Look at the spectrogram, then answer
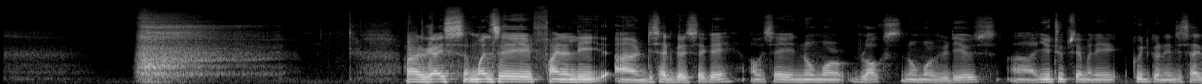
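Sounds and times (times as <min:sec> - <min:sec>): man breathing: 0:00.0 - 0:04.1
man sighing heavily: 0:00.1 - 0:04.0.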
